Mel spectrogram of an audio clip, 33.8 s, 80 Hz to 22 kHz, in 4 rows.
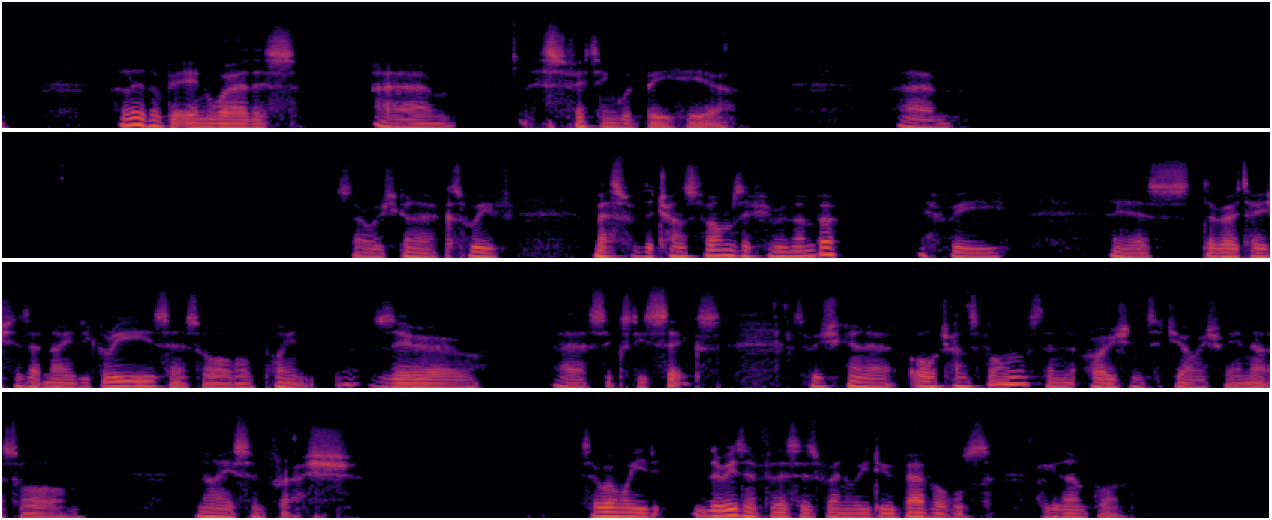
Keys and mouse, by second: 4.8 alt+middle click, 5.0 alt+right click, 5.2 alt+click, 6.7 click, 8.8 alt+middle click, 9.6 4, 10.1 alt+click, 10.5 shift+Tab, 13.6 click, 14.1 click, 22.0 shift+Tab, 23.2 shift+Tab, 27.3-28.1 alt+middle drag, 28.6 e, 32.3 ctrl+z, 33.2 ctrl+z.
